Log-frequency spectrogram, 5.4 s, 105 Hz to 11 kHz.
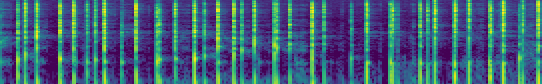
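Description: An empty, small, hollow, fluted aluminium tin with ribbed sides, held upside down, is tapped with long fingernails in a quick, uneven rhythm of 34 distinct taps. Each tap is a short, dry click with a hollow, low-weighted body around 418 Hz and a bright tip. It dies away almost instantly with no ring.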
